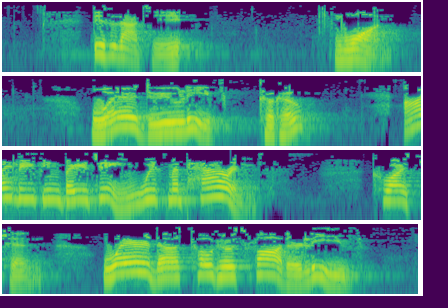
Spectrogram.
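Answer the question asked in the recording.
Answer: In Beijing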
